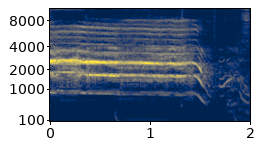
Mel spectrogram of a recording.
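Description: A woman's long, high-pitched scream, held at one pitch and then sliding down and fading out about one and a half seconds in, as she takes the penalty slap of whipped cream in the face. Background music with a steady beat plays underneath.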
